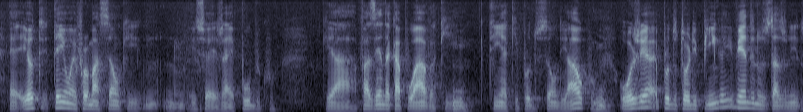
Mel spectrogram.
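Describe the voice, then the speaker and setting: Speaking at a moderate pace, a man uses a very deep, low voice with a dark, mellow tone and lively intonation. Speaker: TV interviewer. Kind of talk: TV interview questions.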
